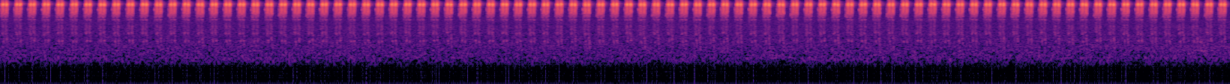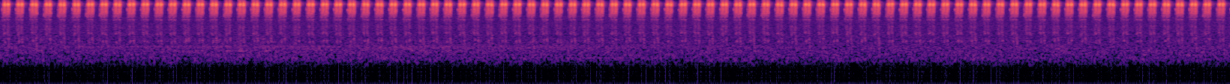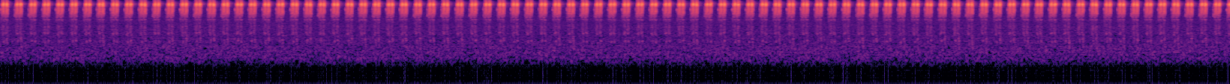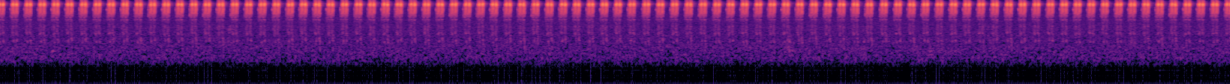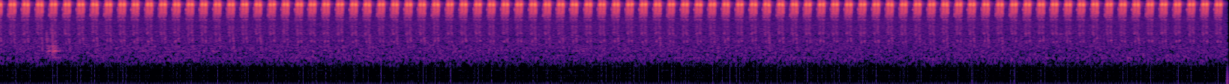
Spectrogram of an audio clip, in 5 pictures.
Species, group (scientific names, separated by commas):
Sepiana sepium, Orthoptera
